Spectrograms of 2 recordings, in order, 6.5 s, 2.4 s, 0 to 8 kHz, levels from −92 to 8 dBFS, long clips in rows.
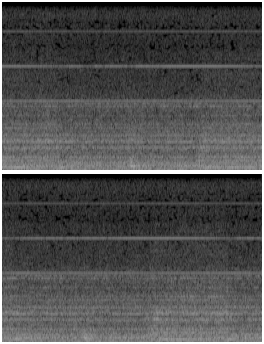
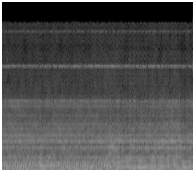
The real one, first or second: first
